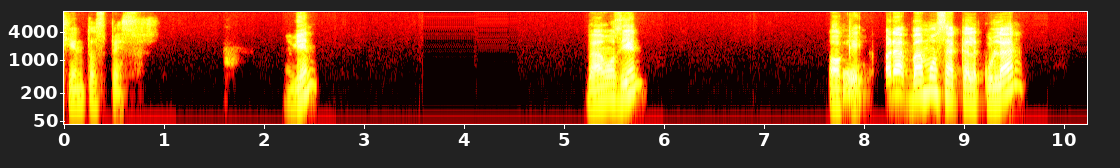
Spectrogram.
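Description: A man speaks calmly in short phrases through a microphone on an online call.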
